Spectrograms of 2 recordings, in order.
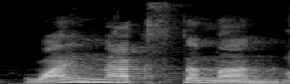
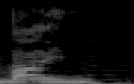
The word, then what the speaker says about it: Weihnachtsmann: Pronunciado como Wein, Weihnachtsmann. – Wein. – Wein. – Vine. – Ok, Wein. Eh, Dinamarca, Julmanden.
